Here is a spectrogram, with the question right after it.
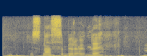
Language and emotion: Russian, neutral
